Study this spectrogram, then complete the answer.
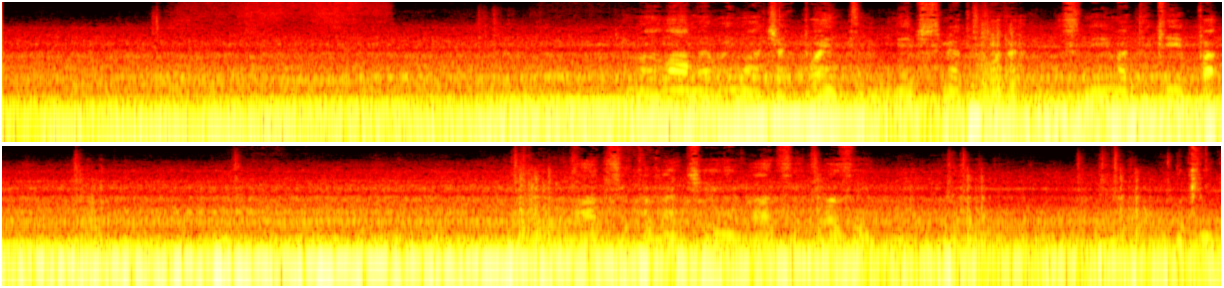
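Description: A truck engine rumbles low and steady from inside the cab.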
